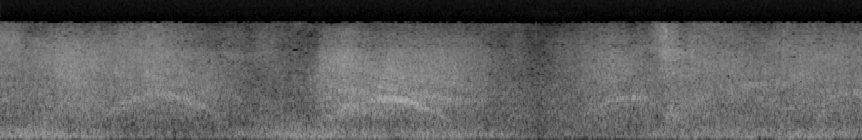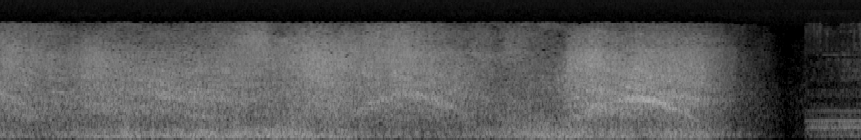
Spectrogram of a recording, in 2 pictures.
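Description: A spacecraft engine roars with a rushing whoosh, swelling and easing.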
